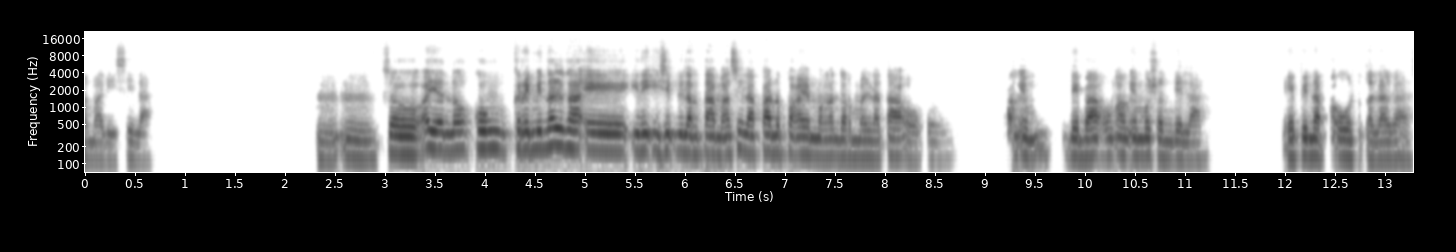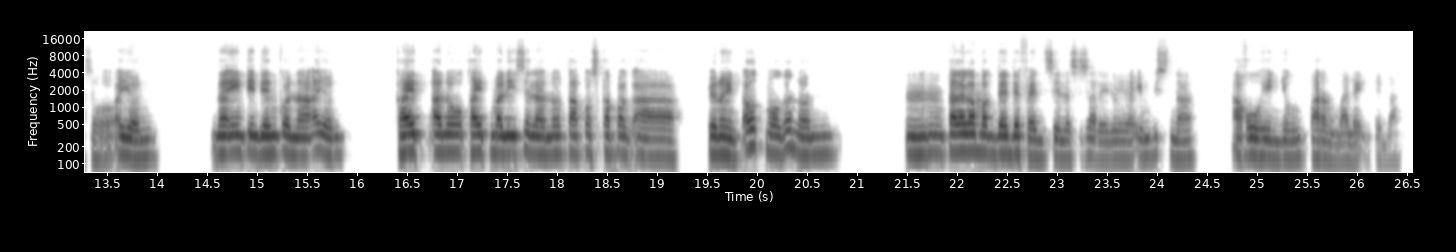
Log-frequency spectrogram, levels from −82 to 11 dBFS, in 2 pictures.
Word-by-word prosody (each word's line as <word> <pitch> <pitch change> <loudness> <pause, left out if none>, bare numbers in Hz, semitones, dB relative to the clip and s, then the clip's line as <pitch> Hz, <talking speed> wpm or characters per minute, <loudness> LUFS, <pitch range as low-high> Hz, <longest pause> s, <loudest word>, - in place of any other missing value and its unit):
mali 115 -2 -11
sila. 120 -2 -12 1.7
Mm. 125 +1 -9
So, 150 -2 +3
ayan 185 -2 +4
'no, 180 0 -1
kung 190 -2 +2
kriminal 190 +3 +3
nga, 190 -1 +5
eh, 170 -1 +3
iniisip 170 0 -1
nilang 160 -2 0
tama 150 -1 0
sila, 160 -4 -1
pa'no 160 -1 +2
pa 160 -1 -3
kaya 145 -1 0
mga 135 -1 -3
normal 130 -1 -5
na 125 0 -6
tao 135 -4 -4
kung 120 0 -19 0.6
ang - - -5
em 140 -2 -1 0.3
'di 140 - -3
ba, 140 0 +3
kung 140 +2 -6
ang 140 -1 -2
emosyon 135 -2 -3
nila, 120 -1 -7 0.8
eh, 135 - -1
pinapa-una 135 -2 -2
talaga. 120 0 -5
So, 120 +1 -10
ayun. 135 -2 +1 0.6
Naiintindihan 155 0 +4
ko 155 -1 +1
na 145 +2 +1
ayun, 150 -3 -2 0.5
kahit 165 +1 +6
ano, 165 0 +3
kahit 165 0 +3
mali 155 0 +4
sila 155 -2 0
'no, 155 +1 -1
tapos 155 0 -3
kapag, 155 -1 -2
ah, 135 -2 -2 0.3
pinoint 150 -3 +2
out 205 +1 +2
mo, 160 -4 0
gano'n 155 -4 -3 0.7
mm. 155 +1 -1
Talagang 170 0 +6
magde-defend 155 -4 +1
sila 130 -2 -6
sa 135 +3 -8
sarili 125 0 -9
nila 125 - -8
imbes 140 +1 -9
na 125 0 -7 0.4
akuin 135 -2 -1
yung 130 +2 -8
parang 130 -4 -6
mali, 115 0 -10
'di - - -19
ba? - - -20
150 Hz, 150 wpm, -22 LUFS, 130-160 Hz, 1.7 s, kahit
